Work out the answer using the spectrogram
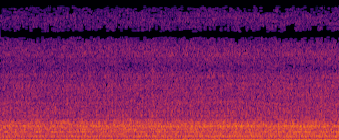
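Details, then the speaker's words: Ford EcoSport radiator fan motor, tested by wiggling its connector under the car at idle: rough electrical buzz and visible sparking, then the fan stops entirely. Cause is worn brushes making poor contact on the armature commutator. "ó pessoal vocês perceberam ali né saindo faísca ali dentro quando eu tava mexendo aqui ó que inclusive até parou de sair faísca e parou de funcionar de vez agora certo aquelas coisas que eu já estava saindo é porque as escovas do ventilador tá com mal contato ali no induzido"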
